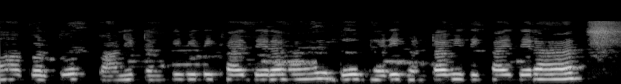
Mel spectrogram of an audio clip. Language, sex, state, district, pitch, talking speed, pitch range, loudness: Hindi, female, Bihar, Sitamarhi, 230 Hz, 175 wpm, 225-235 Hz, -20 LUFS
